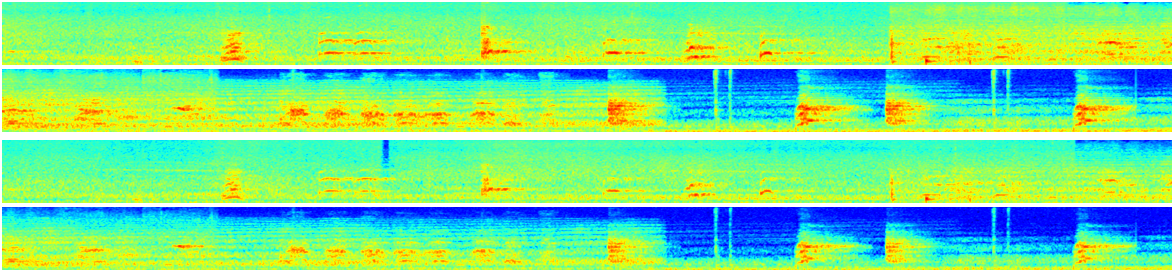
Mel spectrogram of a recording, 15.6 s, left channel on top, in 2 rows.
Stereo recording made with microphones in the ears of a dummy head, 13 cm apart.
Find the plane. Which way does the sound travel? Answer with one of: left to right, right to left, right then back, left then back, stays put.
right to left.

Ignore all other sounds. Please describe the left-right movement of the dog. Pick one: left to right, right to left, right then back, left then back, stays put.
stays put.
